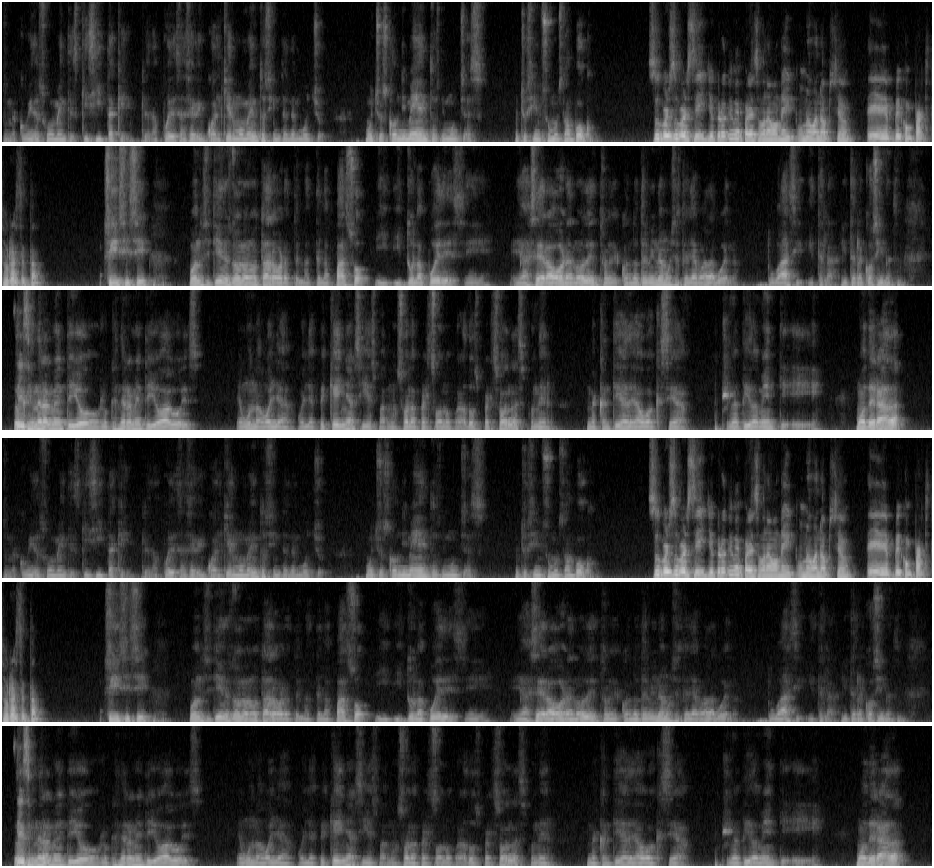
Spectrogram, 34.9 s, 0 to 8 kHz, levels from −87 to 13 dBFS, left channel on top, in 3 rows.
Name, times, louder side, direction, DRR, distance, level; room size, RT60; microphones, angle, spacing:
voice 1, 0.0-4.0 4.5-6.0 6.4-7.4 12.9-13.7 14.0-17.7 18.0-20.8 21.2-23.1 23.4-25.7 26.2-30.1 30.6-31.8 32.2-33.5 33.9-34.4, left 3 dB, 45° left, 0.7 m, -26 dB
voice 2, 8.1-12.1 23.4-23.8, right 1 dB, 10° right, 0.4 m, -19 dB
9.3 x 6.2 x 3.2 m
head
